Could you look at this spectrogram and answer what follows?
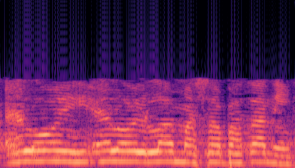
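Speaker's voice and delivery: acted biblical cry; imitated cry of Jesus. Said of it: "Kalau Tuhan teriak".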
